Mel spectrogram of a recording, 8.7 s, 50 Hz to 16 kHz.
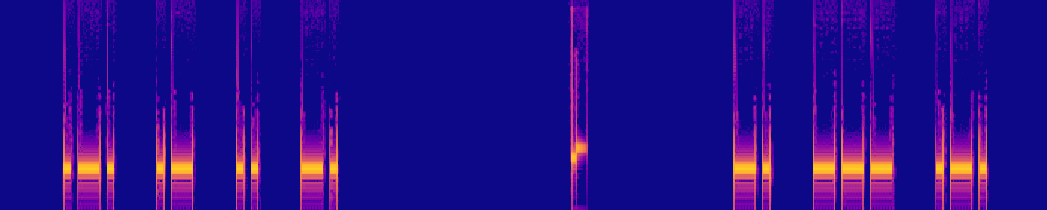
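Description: Morse code sent at 20 words per minute in a lesson on the letter d, sending words: a steady mid-pitched tone keyed in quick dots and dashes, two bursts of characters separated by a pause holding a single soft click.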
